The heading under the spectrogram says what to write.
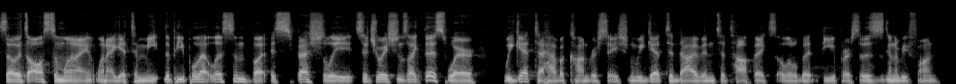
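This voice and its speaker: Against a quiet background with a dry, close sound and no echo, a man with a very deep, low pitch talks at a very fast pace with fairly even intonation and hardly any pauses. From immigrated from a developing country. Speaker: podcaster and public speaker. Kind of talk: interview conversation.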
